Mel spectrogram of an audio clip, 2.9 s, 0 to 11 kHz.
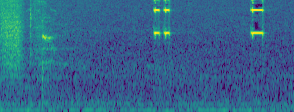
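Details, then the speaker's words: Launch X431 V Pro scanner's Bluetooth dongle on the OBD2 port under the dash of a Jeep: two quick high chirps then another a second later as it pairs normally. "you can hear it's uh beeping as it connects all right"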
